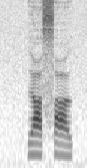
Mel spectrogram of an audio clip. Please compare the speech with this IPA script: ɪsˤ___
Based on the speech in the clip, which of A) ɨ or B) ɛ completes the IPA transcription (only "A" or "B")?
A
